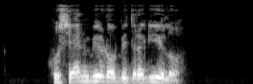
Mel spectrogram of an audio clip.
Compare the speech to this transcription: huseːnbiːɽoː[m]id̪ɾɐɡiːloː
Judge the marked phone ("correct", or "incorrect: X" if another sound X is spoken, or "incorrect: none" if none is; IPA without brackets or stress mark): incorrect: b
